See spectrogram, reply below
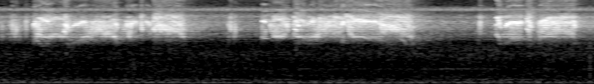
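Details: High, buzzy trilled chirrups of swiftlets, in three long bursts separated by short pauses, as a call to attract the birds to a nesting building.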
